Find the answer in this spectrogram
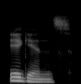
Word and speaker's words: Higgins: The male lead, Higgins, his name starts with H, which he doesn't pronounce, so it sounds like Iggins.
